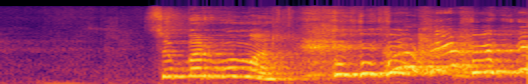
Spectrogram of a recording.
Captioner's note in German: Kichern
